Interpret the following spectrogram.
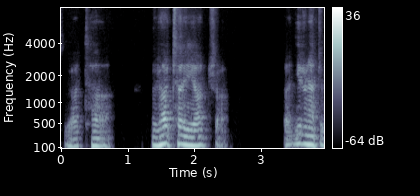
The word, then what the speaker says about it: Ratha Yatra: It's not Ratha Yatra, it's actually pronounced Ratha Yatra.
